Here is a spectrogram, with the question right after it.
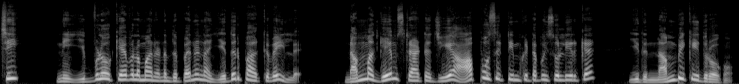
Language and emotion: Tamil, angry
